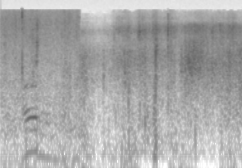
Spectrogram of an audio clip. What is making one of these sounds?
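Brush rustles as someone pushes through bushes.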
